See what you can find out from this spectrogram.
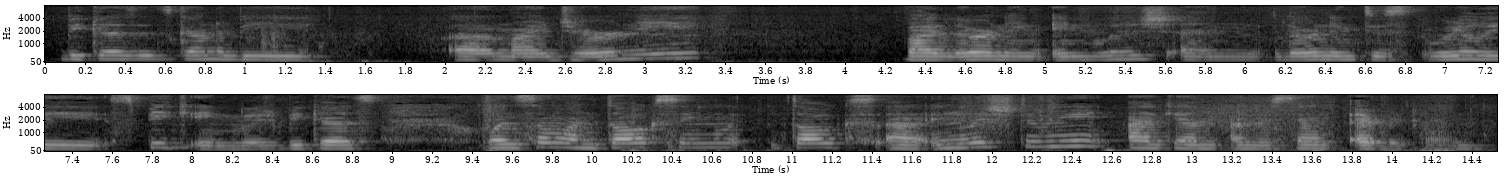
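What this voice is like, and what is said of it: Belgian non-native English accent. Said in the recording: “I live in Belgium, so that's why my accent isn't so great”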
